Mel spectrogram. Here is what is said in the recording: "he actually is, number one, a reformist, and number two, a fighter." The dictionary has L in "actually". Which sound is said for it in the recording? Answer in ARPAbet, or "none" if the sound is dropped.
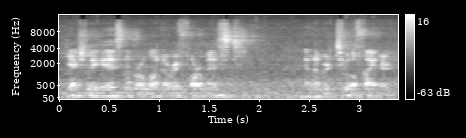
L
